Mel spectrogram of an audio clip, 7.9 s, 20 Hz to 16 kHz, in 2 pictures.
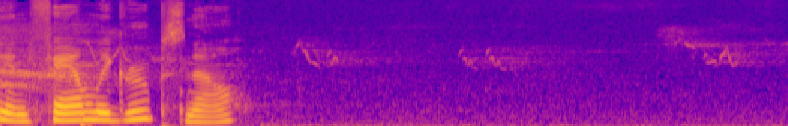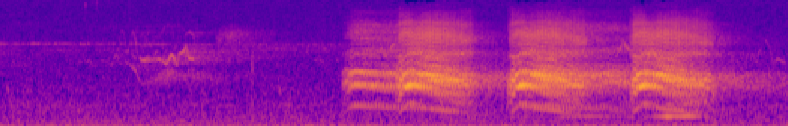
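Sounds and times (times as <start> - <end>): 
speech: 0.0 - 1.3
crow cawing along a county road: 5.7 - 7.8.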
